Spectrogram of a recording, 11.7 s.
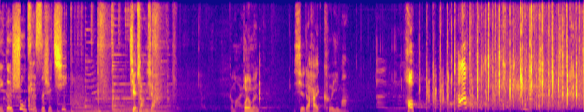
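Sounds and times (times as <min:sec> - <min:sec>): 
speech: 0:00.0 - 0:03.4, 0:04.6 - 0:05.3, 0:05.9 - 0:07.1, 0:08.1 - 0:08.5
audience clapping: 0:08.2 - 0:11.6.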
